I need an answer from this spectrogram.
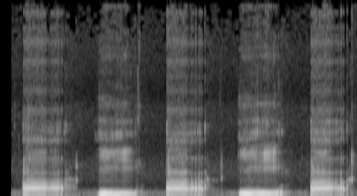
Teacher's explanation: In terms of height, vowels are either considered high, mid, or low. E is an example of a high vowel and a is an example of a low vowel.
